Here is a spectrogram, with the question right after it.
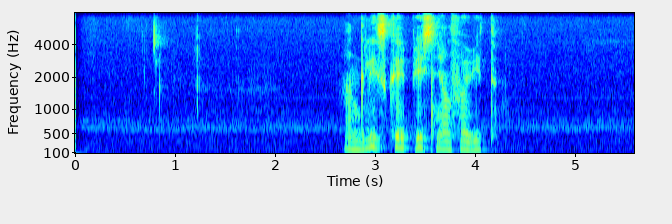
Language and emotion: Russian, neutral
